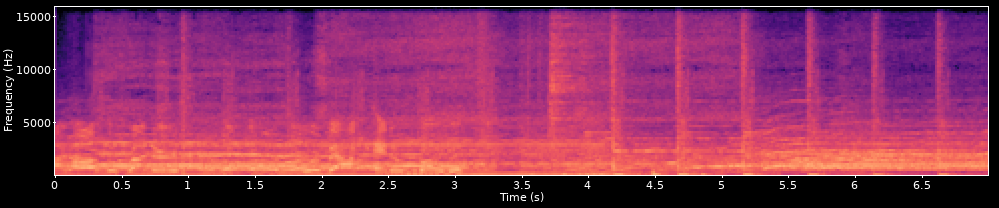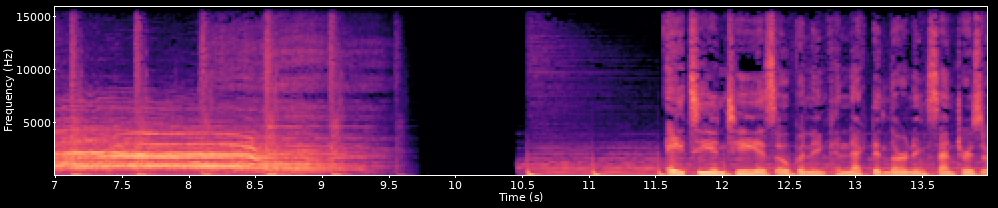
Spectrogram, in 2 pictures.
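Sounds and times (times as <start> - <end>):
people clapping: 0.0 - 2.0, 3.5 - 9.6
people yelling: 0.0 - 9.6
studio crowd cheering and whooping: 0.0 - 9.6
speech: 2.4 - 3.2, 11.6 - 13.9.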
